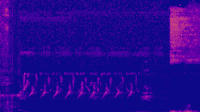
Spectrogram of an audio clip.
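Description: A bird calling faintly: a quick series of about ten short upslurred notes, about four a second. Near the end a low rumble with hiss comes in.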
